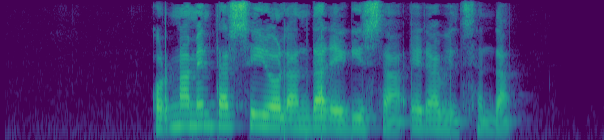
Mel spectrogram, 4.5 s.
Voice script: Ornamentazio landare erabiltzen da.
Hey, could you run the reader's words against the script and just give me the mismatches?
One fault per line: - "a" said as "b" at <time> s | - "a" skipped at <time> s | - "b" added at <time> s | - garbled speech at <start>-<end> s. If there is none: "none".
- "gisa" added at 2.7 s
